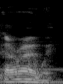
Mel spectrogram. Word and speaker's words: Carahue: Se pronuncia Carahue. Sí, no es Carahue.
